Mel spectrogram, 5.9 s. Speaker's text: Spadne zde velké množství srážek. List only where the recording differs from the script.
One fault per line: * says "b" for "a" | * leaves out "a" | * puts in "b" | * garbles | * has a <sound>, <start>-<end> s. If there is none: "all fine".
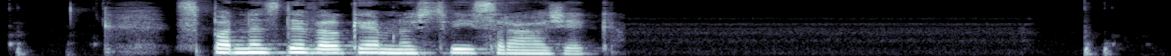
all fine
